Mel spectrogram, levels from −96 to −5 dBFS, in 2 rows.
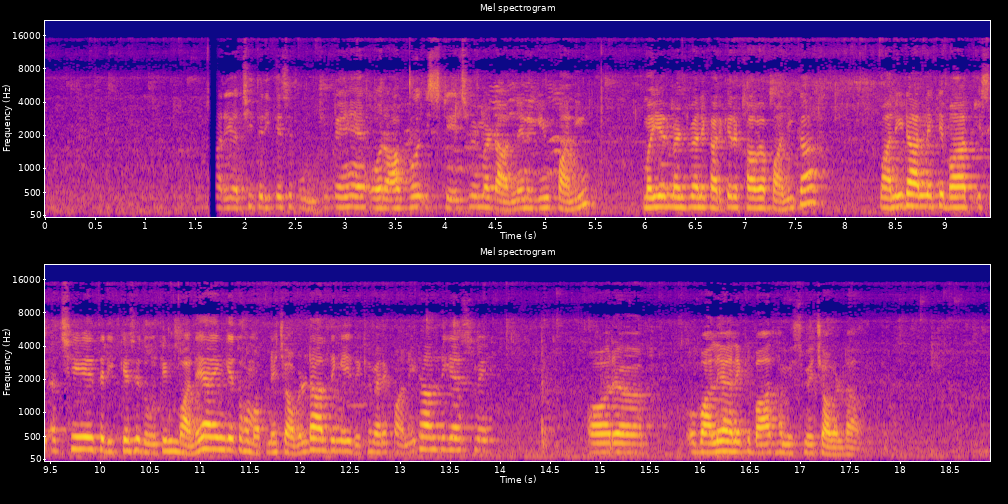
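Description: No dropouts, clicks, distortion, level jumps or timing errors can be heard anywhere in the recording.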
